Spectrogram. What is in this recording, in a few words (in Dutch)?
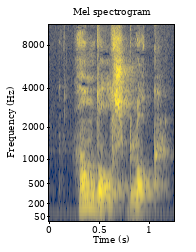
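"handelsblok", Dutch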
